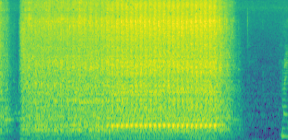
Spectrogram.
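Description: A home sewing machine stitches a dress in one steady run, its rapid needle chatter rising to a fast even rhythm before stopping abruptly, loud and close with no talk.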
